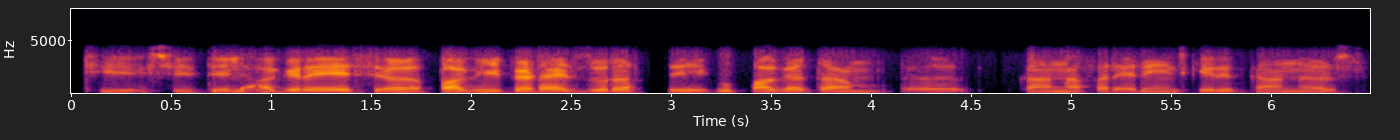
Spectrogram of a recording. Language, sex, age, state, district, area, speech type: Kashmiri, male, 30-45, Jammu and Kashmir, Kulgam, rural, conversation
